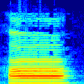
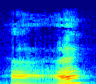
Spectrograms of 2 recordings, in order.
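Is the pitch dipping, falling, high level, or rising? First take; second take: high level; dipping. First: The pitch stays high and level. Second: The pitch dips low then rises.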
